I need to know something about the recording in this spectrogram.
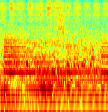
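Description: Soft electric keyboard music with held, sustained chords.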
